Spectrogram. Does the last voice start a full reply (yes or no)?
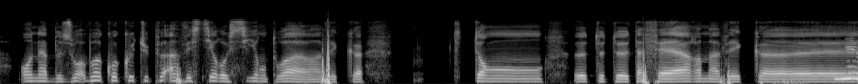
no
